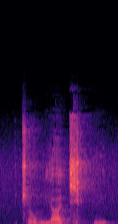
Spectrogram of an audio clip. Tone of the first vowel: low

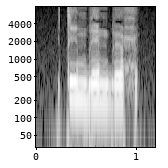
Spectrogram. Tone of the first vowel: high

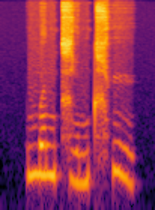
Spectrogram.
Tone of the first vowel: high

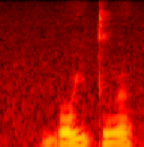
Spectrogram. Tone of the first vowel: rising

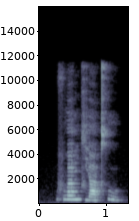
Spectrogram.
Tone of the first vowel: high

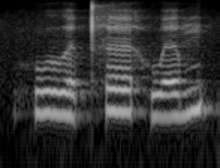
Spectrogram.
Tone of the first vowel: low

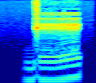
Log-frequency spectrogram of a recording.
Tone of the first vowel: rising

